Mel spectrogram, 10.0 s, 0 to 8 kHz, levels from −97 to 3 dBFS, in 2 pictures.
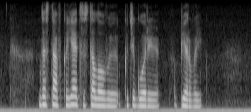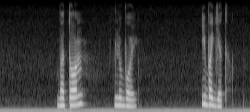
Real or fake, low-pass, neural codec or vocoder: real; 7.2 kHz; none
